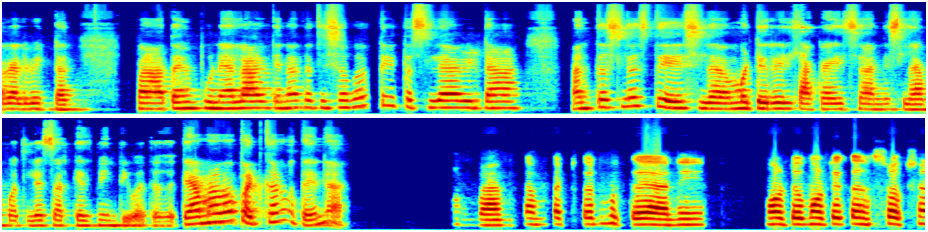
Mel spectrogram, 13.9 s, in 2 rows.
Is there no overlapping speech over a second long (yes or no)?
yes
